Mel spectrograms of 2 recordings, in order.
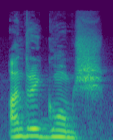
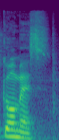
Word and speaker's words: Gomes: Andre Gomes. Apparently that's the Portuguese pronunciation. Now, if you're Brazilian Portuguese, it's just Gomes. But Gomes. No one's doing it right. I'm just going to keep saying Gomes, though, because I sound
